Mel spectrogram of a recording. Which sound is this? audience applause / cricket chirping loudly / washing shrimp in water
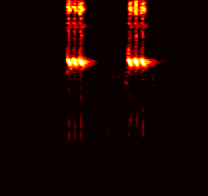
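cricket chirping loudly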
